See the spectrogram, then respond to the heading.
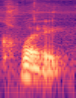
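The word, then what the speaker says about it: Klee: named CLE Paul CL only it's pronounced clay kle e e and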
